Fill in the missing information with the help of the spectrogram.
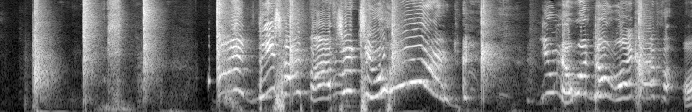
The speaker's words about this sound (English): Have you ever seen a high five that loud? Wow, have you?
